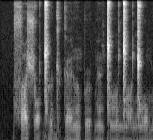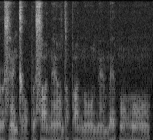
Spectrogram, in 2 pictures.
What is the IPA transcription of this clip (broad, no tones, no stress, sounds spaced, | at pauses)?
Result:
sˤ ɪ ʃ ɔ ɡ͡ǁ ə ɡʲ ə k æ ɾ ə̃ p ə˞ b æ̃ ǁ ɑ̃ ŋ͡ǁ ɑ ŋ͡ǁ ɔ m ə˞ z æ̃ ɡʲ ɔ p ə z ɑ n æ̃ dˤ ə b ɑ n ɔ̃ n æ̃ m ɛ p ɔ̃ m ɔ̃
